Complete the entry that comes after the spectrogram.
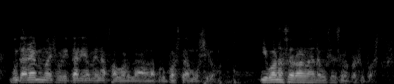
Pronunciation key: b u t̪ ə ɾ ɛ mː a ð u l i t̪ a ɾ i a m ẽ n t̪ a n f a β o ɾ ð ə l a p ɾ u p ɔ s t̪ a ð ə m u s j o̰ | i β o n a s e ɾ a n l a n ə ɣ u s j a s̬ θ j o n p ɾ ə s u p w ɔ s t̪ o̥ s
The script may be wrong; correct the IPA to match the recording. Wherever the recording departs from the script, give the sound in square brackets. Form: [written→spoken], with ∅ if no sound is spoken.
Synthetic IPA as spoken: b u t̪ [ə→a] ɾ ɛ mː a [ð→ʒ] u [l→ɾ] i t̪ a ɾ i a m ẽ n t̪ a [n→∅] f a β o ɾ ð ə l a p ɾ u p ɔ s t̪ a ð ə m u s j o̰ | i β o n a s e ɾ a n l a n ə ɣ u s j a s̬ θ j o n p ɾ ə s u p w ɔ s t̪ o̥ s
